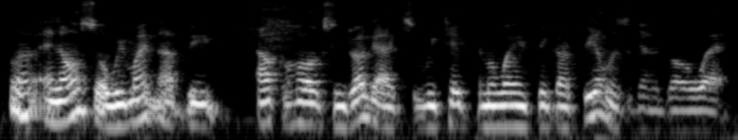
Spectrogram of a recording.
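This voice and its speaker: A man's voice: mid-range voice, fast talker, gravelly, dark tone, poor audio. A middle-aged man chatting as an interview guest, a recovery counselor who rambles and often says "you know". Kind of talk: conversational interview, sharing personal anecdotes.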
